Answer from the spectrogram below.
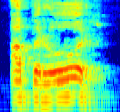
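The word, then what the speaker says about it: uproar: तो double U के बाद, यू के बाद यू है, ये डबल कॉन्सोनेंट आ रहा है, तो हम इसको अप्रोनाउंस करेंगे। तो क्या हो गया? यू से अ और ये प और ROAR, रोर, तो ये क्या हो गया? अप-रोर।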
